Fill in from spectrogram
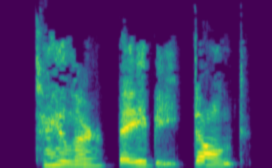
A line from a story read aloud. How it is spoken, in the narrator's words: Jordan begged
